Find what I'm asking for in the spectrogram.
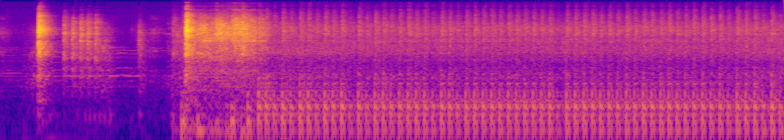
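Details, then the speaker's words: KTM enduro bike, previously unstarted for about a year, after carb cleaning, air filter sorting and throttle cable adjustment at the carb. It fires cleanly after a short kick and settles into an even, crisp beat with no misses; starts well, throttle crisp. "Also, the main point of the video, the bike now starts really well. And the throttle is very crisp, as you can see in the video. So that bit is running bang on."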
